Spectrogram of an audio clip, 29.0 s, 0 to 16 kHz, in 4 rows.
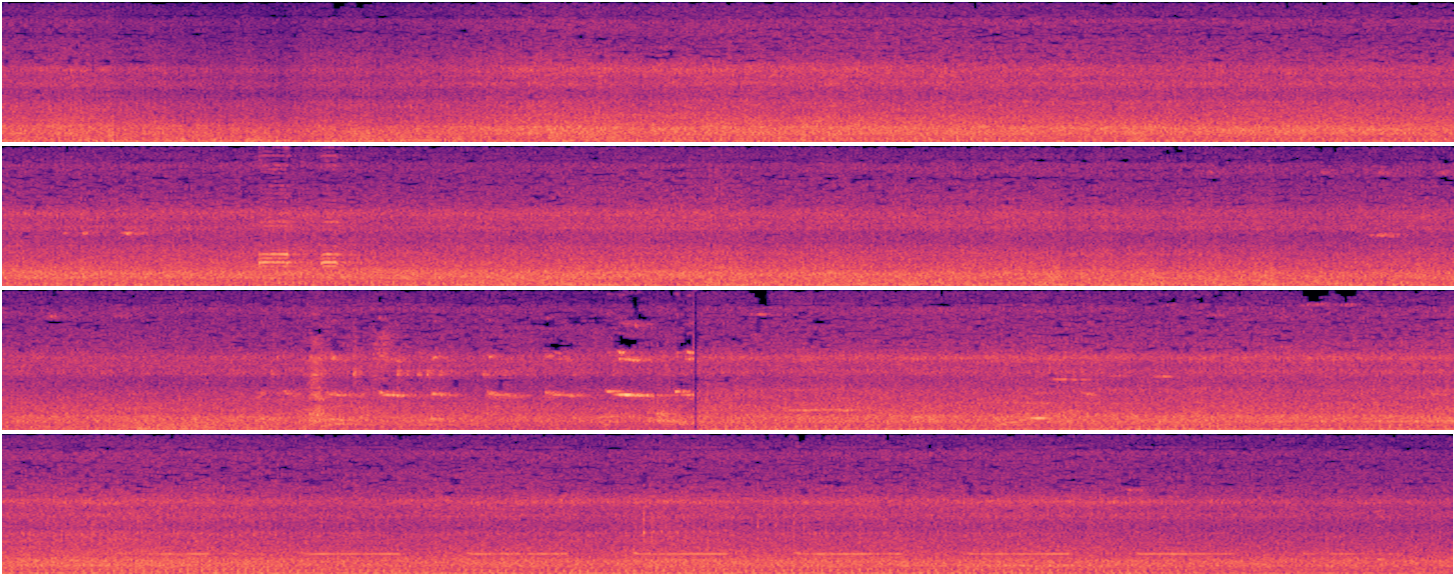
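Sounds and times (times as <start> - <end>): motorbike engine and road noise: 0.0 - 29.0
horn toot: 8.5 - 9.1.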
